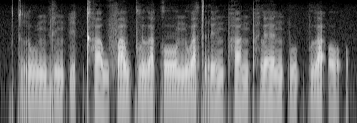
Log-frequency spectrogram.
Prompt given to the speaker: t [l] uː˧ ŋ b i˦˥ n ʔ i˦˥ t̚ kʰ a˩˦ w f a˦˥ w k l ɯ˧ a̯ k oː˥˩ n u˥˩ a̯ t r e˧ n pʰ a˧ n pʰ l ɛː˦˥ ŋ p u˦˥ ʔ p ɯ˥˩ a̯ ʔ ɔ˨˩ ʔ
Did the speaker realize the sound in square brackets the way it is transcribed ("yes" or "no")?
no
